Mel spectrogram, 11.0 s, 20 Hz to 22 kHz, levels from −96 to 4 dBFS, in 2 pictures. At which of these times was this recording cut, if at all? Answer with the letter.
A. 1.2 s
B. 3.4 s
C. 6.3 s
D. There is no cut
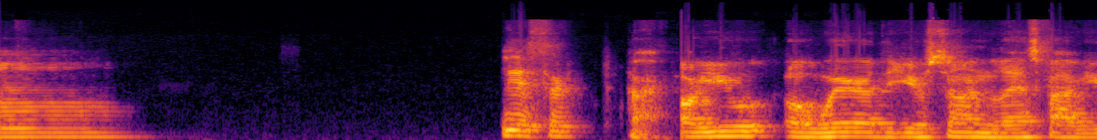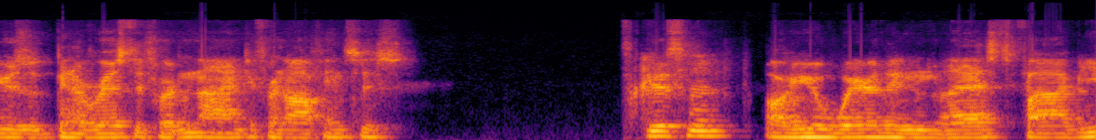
B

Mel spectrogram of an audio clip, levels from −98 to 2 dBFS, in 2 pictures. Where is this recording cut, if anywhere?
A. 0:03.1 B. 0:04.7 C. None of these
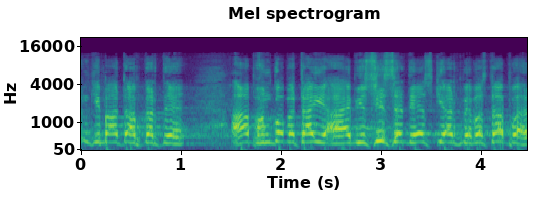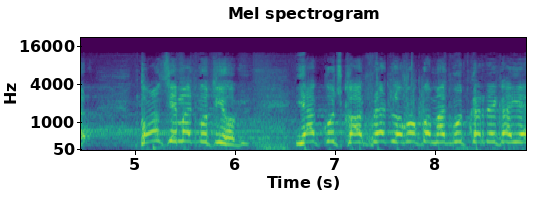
C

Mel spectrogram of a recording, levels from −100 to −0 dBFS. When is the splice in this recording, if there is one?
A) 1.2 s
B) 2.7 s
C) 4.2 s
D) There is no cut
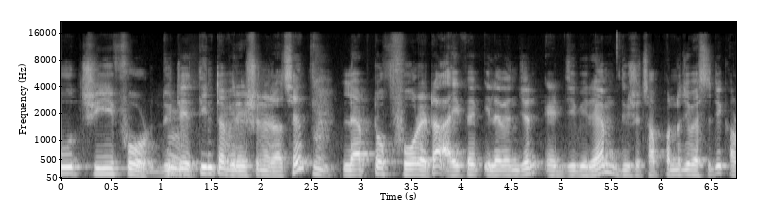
D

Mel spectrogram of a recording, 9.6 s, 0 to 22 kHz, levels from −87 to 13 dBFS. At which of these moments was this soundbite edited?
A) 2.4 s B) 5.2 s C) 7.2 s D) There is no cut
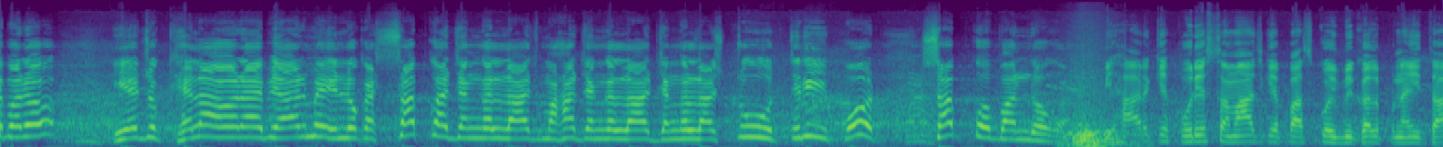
C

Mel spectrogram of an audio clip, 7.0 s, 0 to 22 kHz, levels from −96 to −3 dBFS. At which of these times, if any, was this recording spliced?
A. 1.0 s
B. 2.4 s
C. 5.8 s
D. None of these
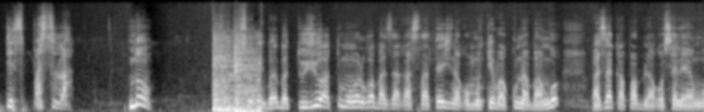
B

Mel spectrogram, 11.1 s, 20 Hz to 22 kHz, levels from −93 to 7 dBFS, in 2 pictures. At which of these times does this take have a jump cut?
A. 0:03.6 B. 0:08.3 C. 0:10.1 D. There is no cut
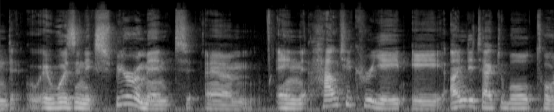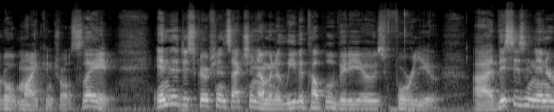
D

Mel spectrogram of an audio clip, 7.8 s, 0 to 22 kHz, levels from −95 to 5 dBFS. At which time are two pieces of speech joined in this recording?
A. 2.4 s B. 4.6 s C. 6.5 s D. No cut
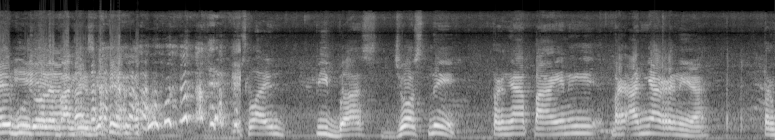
A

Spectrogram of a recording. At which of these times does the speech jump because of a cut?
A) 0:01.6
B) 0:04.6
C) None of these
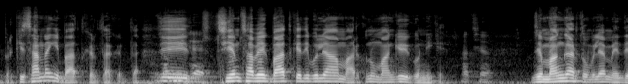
A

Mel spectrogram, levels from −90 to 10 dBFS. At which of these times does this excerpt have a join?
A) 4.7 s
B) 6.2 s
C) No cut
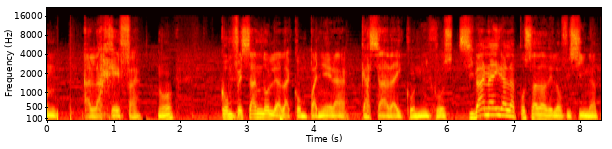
B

